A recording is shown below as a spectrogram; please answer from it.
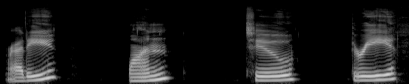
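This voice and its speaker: Bright-voiced woman hosting a kids' podcast. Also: medium pitch, animated, clean tone, no echo, clean studio sound. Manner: warm encouraging, slow and emphatic. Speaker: children's podcast host. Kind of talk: enthusiastic talk to children.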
